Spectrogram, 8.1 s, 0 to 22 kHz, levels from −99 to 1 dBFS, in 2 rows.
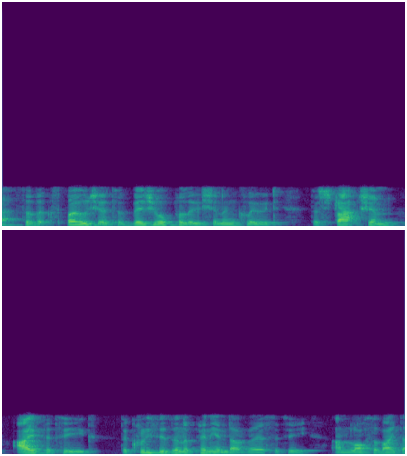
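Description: Short buzzy, held-over blips at 0.40–0.42 s, 1.96–2.00 s after "to visual", 3.64–3.66 s before "eye fatigue decreases in", and 6.74–6.76 s after "fatigue decreases in opinion" are packet loss with pitch repetition. About 20 ms of speech was lost each time, 40 ms at 1.96 s, and was filled by repeating the last pitch period.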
